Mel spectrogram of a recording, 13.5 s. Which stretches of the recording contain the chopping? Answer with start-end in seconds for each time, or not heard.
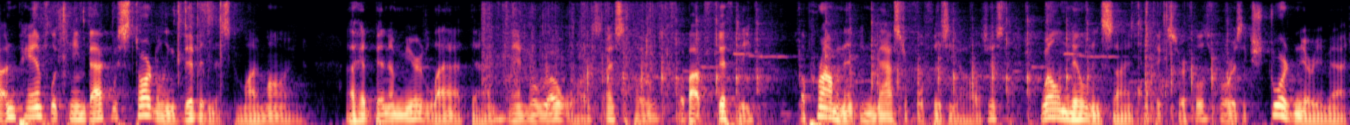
5.8-12.3.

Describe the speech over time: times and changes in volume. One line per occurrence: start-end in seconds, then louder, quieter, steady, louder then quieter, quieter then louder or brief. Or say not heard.
0.0-13.4 steady.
